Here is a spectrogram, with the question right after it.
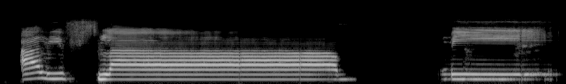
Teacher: Kemarin cara bacanya ya untuk ayat-ayat surah huruf muqatta'ah bagaimana? Nah, alif la-nya dibaca panjang dulu 6 harokat baru didengungkan ke huruf mim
